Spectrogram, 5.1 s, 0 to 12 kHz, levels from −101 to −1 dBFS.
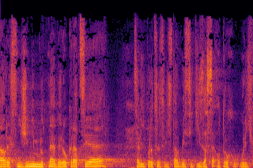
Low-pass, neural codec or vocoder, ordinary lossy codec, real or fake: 10.8 kHz; none; MP3, 48 kbps; real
